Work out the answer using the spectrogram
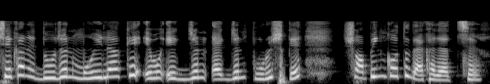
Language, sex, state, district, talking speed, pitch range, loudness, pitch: Bengali, female, West Bengal, Cooch Behar, 135 wpm, 265-365 Hz, -13 LUFS, 300 Hz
